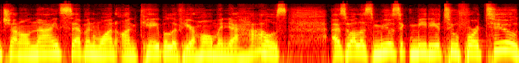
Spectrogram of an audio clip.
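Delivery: loud, slow live broadcast plug; announcer plug. Acted. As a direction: broadcast the channel list to listeners. Announcing live stream channels.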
